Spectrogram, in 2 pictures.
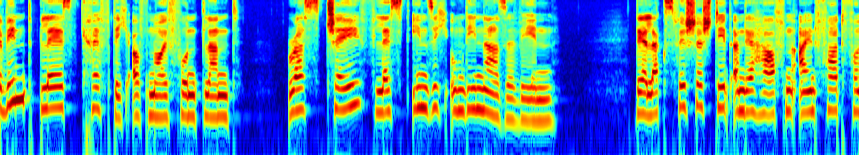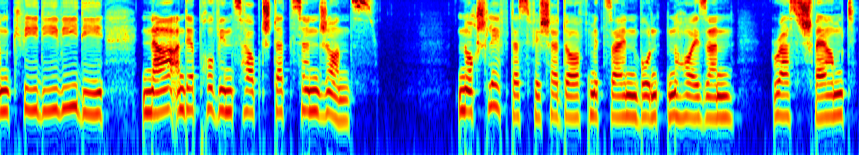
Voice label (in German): Reportage; Neufundland; sprecherin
